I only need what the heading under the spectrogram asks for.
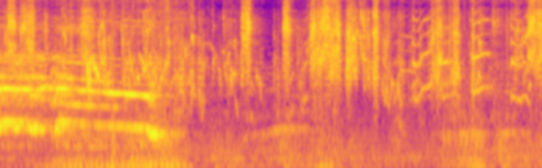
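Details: A budgerigar breeding colony fills the air with fast, twittering warbles. Sliding whistled notes come first, then choppy squeaks and chirps repeat about four times a second.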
